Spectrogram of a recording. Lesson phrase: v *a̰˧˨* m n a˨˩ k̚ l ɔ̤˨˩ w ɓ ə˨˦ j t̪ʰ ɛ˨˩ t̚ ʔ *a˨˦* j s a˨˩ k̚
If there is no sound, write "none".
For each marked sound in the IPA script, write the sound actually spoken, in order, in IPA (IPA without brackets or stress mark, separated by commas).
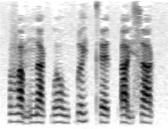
a̰˧˨, a̰˧˨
